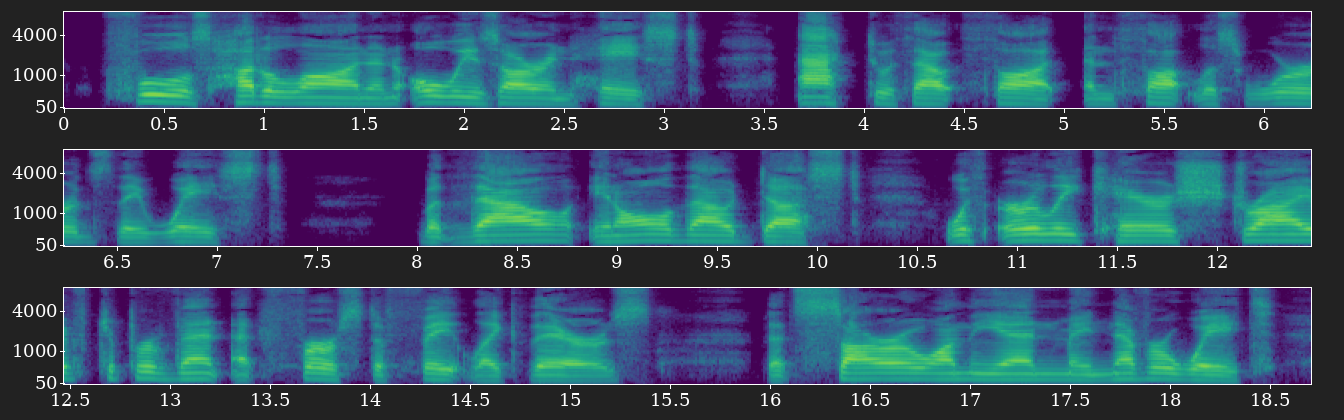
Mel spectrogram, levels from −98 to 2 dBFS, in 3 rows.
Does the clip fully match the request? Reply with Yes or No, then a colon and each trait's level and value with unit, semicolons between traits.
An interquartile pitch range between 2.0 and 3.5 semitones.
Yes: narrow, 2.5 semitones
